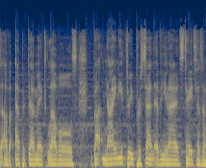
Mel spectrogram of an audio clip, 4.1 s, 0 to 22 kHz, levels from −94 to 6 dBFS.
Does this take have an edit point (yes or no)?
no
